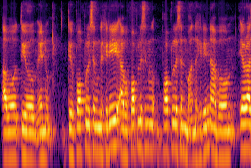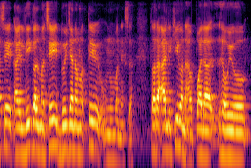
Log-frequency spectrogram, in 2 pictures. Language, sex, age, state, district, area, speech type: Nepali, male, 30-45, West Bengal, Darjeeling, rural, spontaneous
